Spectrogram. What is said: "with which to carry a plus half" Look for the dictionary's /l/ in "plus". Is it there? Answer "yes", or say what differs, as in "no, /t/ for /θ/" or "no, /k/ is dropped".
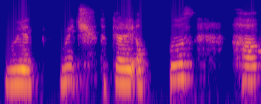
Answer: no, /l/ is dropped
